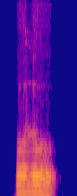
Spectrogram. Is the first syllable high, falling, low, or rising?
high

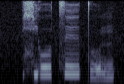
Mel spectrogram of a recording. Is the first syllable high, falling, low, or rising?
high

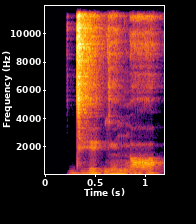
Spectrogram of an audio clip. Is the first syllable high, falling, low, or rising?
high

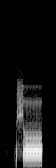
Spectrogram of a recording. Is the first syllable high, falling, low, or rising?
low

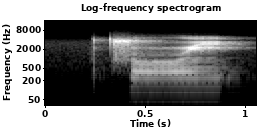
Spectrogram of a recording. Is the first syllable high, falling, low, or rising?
high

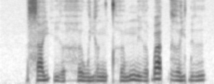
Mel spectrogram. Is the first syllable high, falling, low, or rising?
rising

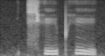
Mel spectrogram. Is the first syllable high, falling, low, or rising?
rising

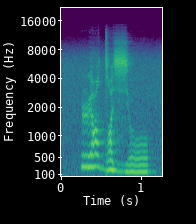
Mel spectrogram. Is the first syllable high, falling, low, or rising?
high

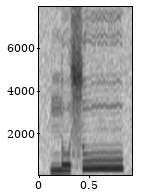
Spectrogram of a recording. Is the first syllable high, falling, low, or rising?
low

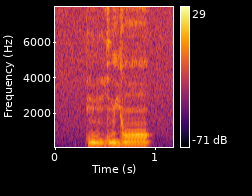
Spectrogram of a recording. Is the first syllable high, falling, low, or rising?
low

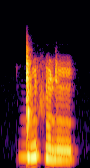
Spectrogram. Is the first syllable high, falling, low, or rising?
high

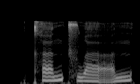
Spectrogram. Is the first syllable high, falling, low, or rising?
rising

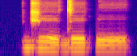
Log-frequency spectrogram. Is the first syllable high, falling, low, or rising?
falling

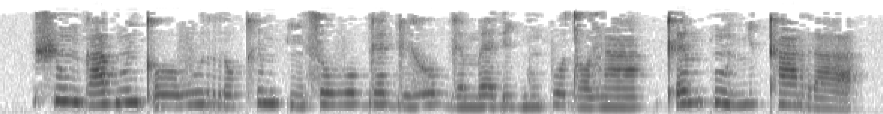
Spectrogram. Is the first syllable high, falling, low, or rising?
high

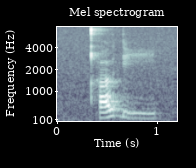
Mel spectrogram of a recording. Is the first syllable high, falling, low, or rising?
rising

